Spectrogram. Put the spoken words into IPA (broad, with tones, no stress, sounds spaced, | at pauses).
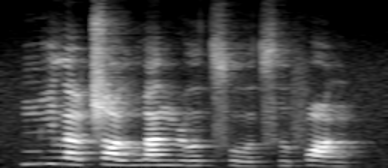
m i˥ l ä˥˧ ʈ͡ʂ ɑ˥˩ ʊ̯ l w a˥ n ɻ ɤ˧˥ t͡sʰ o˨˩ ʊ̯ t͡sʰ ɹ̩˦ f ɑ˥˩ ŋ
